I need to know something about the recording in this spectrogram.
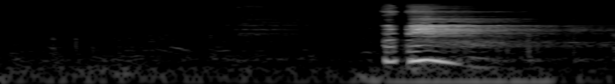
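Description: A woman's loud, breathy sigh, voiced and falling in pitch, about two and a half seconds in, dying away over about a second.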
